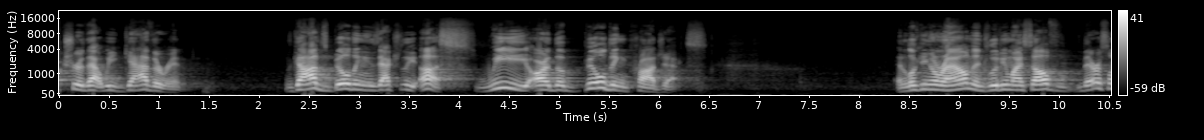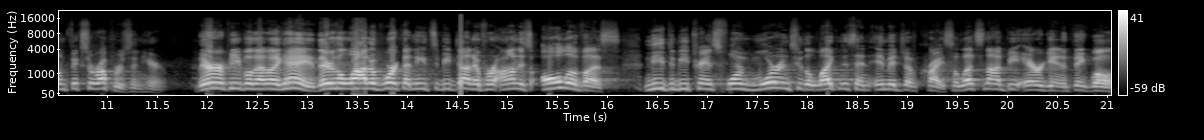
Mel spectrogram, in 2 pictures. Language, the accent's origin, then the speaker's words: English; New Jersey, United States; also born or lived in Dunmore, Pennsylvania; now in Pennsylvania, United States; I'm from New Jersey.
